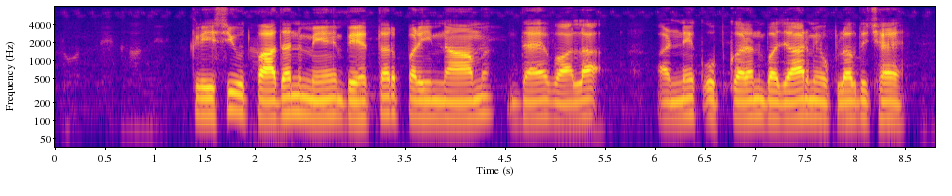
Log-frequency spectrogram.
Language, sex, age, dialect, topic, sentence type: Maithili, male, 18-24, Eastern / Thethi, agriculture, statement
